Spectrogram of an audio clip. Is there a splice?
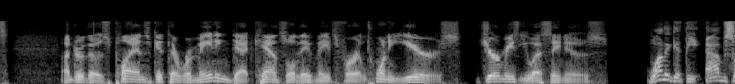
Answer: yes; 5 cuts; at 1.5 s, 3.0 s, 3.3 s, 3.7 s, 5.2 s

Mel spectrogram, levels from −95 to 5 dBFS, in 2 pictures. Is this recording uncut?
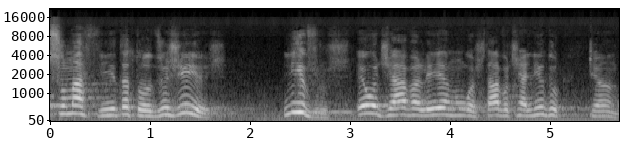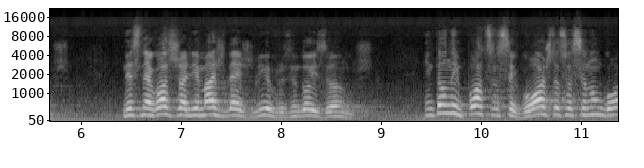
no; 1 cut; at 5.4 s

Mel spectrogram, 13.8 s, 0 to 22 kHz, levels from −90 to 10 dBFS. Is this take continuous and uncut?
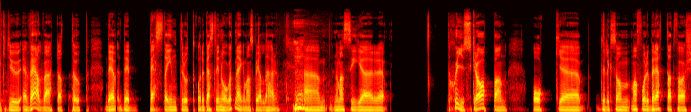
no; 6 cuts; at 1.4 s, 2.3 s, 4.3 s, 6.6 s, 9.0 s, 12.6 s

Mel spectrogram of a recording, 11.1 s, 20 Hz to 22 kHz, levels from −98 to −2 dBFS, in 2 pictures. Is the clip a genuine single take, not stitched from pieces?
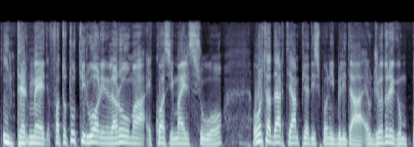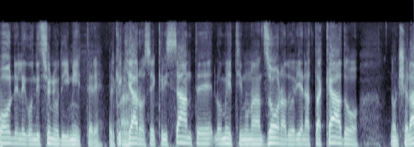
yes; 0 cuts

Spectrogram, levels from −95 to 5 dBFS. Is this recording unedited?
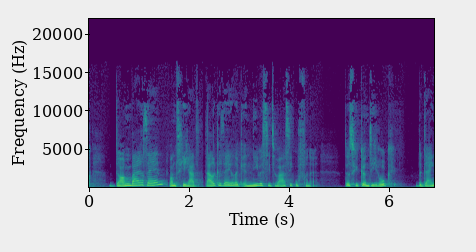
no; 3 cuts; at 1.6 s, 2.3 s, 4.1 s

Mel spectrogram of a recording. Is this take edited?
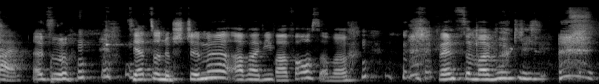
yes; 2 cuts; at 1.7 s, 2.7 s

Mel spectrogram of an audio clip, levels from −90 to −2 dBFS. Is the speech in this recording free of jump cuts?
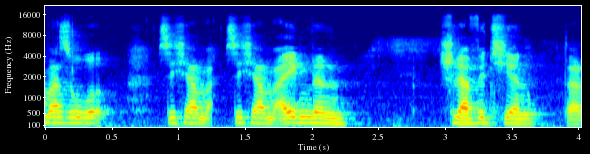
no; 1 cut; at 1.2 s

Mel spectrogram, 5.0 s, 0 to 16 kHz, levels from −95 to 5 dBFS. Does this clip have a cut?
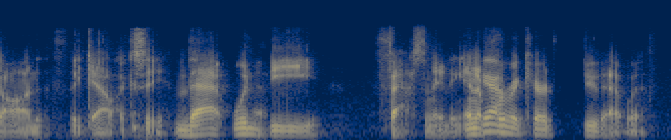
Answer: no; 0 cuts

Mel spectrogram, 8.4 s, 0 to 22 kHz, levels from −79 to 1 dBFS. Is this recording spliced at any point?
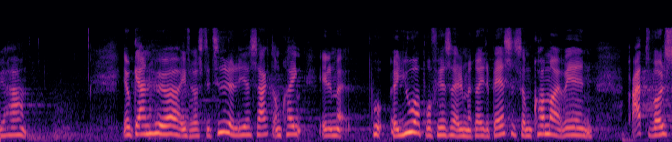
yes; 1 cut; at 2.4 s

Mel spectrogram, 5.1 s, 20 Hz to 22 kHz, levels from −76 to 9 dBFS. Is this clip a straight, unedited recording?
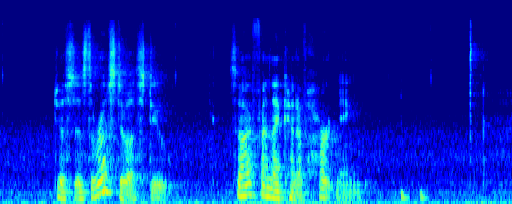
yes; 0 cuts

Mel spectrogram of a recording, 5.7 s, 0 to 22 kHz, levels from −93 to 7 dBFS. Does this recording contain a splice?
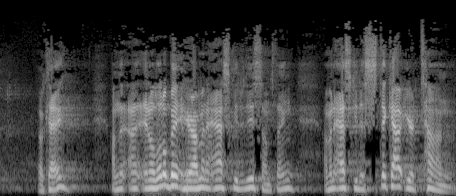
no; 0 cuts

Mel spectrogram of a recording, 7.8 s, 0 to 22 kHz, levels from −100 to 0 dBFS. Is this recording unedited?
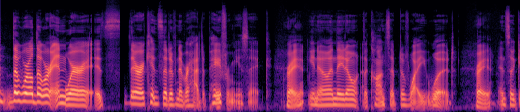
no; 3 cuts; at 1.0 s, 1.8 s, 5.5 s

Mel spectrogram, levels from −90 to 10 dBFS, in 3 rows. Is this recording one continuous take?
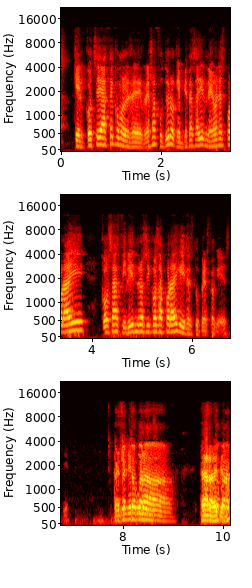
yes; 0 cuts

